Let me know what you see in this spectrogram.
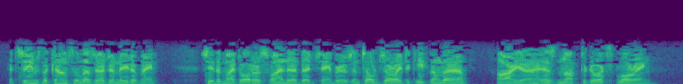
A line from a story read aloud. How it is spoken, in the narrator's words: Ned called out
